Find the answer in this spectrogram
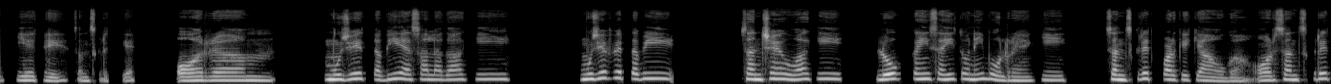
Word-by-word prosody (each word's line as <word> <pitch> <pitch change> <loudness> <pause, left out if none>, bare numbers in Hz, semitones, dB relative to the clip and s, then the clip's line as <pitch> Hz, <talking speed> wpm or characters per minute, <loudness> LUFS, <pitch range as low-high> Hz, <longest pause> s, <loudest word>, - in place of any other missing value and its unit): किए 190 +1 -3
थे 170 0 -2
संस्कृत 170 0 -6
के। 175 +3 -6 0.5
और 180 +1 +3 1.2
मुझे 230 +3 +5
तभी 220 +5 0
ऐसा 230 -2 0
लगा 220 +1 -2
कि 240 +1 -4 0.7
मुझे 250 +4 +4
फ़िर 295 0 -1
तभी 265 +1 0 0.7
संशय 245 +2 +5
हुआ 235 -1 +2
कि 255 0 -2 0.4
लोग 245 +3 +6
कहीं 255 0 +3
सही 240 0 +1
तो 250 - 0
नहीं 240 +2 +2
बोल 220 -7 +1
रहे 180 -1 -1
हैं 175 0 -2
कि 195 -2 -4 0.4
संस्कृत 230 +3 +3
पढ़ 225 -1 +2
के 210 +1 -4
क्या 190 -1 -2
होगा 155 -2 -4 0.3
और 195 - +1
संस्कृत 235 +4 0
230 Hz, 145 wpm, -22 LUFS, 195-250 Hz, 1.2 s, लोग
